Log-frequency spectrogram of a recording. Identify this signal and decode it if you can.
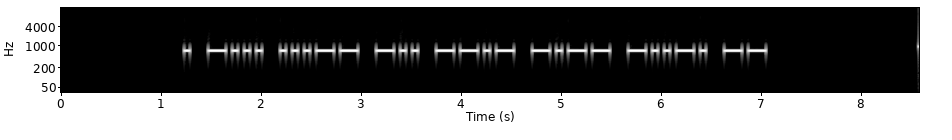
Morse code, heard as a keyed tone, about 20 wpm, 700 Hz. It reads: EB3DQY/M
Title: Difficult Call Signs 20wpm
